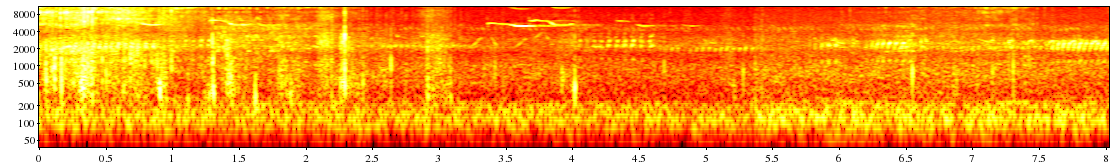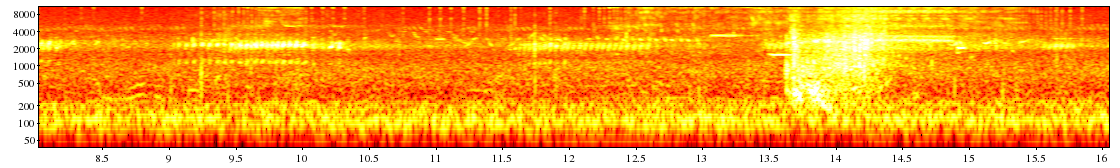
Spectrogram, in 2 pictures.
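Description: Frogs calling in short, repeated trills, with a few bird chirps a few seconds in. Near the end comes a brief, louder rush of noise.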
